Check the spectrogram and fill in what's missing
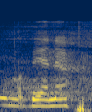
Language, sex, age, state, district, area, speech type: Bodo, female, 30-45, Assam, Chirang, urban, spontaneous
